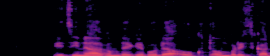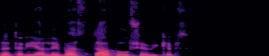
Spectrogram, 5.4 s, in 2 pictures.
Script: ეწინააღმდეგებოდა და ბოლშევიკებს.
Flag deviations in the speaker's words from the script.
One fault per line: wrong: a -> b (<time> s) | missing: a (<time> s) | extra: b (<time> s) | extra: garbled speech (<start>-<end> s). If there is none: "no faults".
extra: ოქტომბრის გადატრიალებას (1.9 s)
